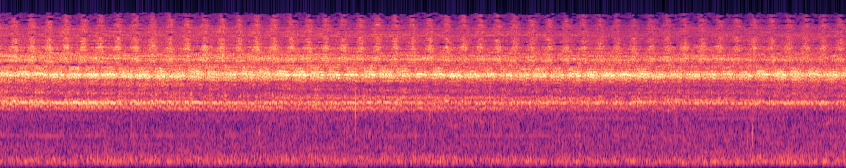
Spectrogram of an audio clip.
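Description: A cicada's loud, steady, high-pitched buzzing drone, pulsing rapidly without pause.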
